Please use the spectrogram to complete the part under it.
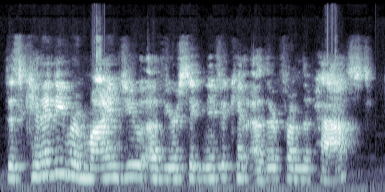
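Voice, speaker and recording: A woman's voice: mid-range voice, steady tone, moderate pace, sharp tone. A woman talking casually during a paranormal investigation, coaching and addressing a spirit directly. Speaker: paranormal investigation team member. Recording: roomy echo, some background noise.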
